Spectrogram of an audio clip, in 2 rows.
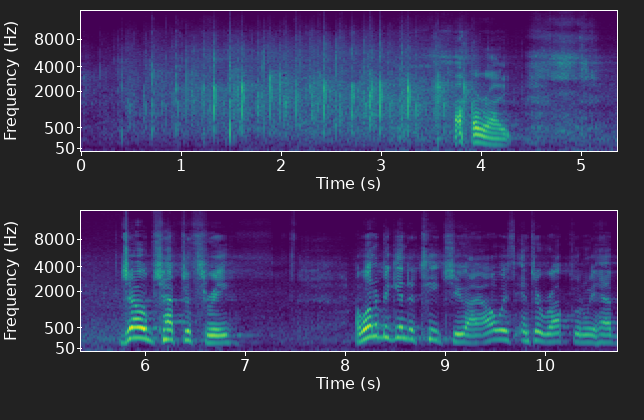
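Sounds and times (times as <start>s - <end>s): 
audience applauding: 0.0s - 4.3s
speech: 3.7s - 4.7s, 5.7s - 7.0s, 8.1s - 10.7s.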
